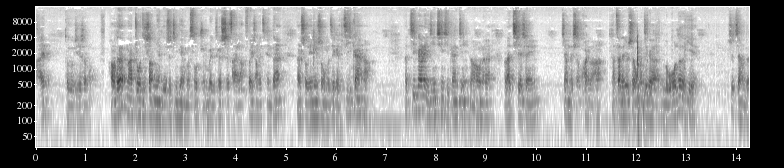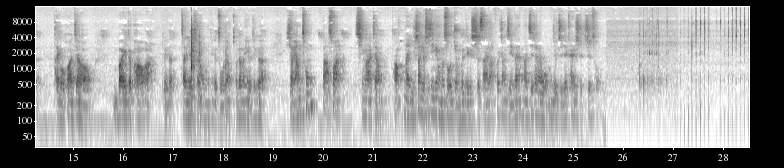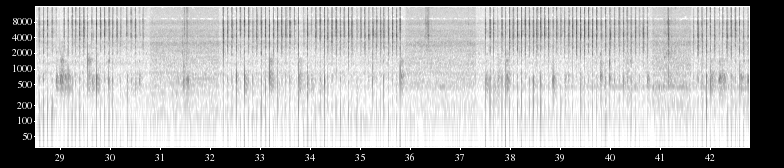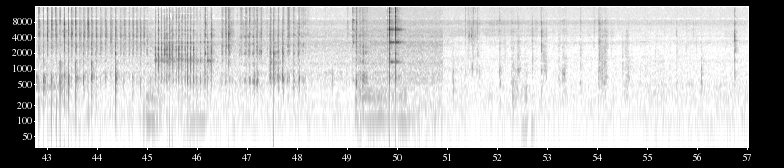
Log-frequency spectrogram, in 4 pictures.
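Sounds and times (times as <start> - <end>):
pestle pounding in wooden mortar: 27.2 - 30.7, 32.3 - 35.9, 37.5 - 40.8, 41.6 - 46.2.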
